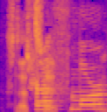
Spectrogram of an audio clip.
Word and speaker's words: Strathmore: But the one that I stuck with right now is Strathmore, you pronounce? – Yes, Strathmore, that's it.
